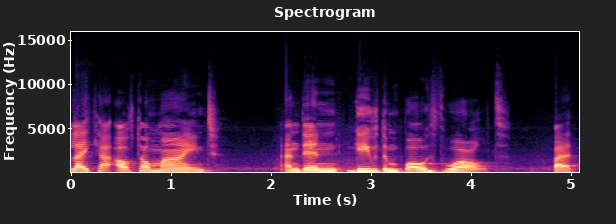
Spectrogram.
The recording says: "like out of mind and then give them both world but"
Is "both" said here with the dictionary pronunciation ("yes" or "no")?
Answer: yes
